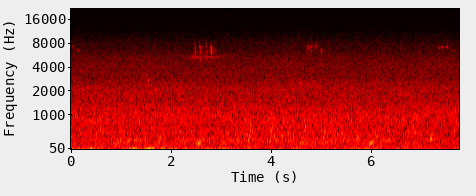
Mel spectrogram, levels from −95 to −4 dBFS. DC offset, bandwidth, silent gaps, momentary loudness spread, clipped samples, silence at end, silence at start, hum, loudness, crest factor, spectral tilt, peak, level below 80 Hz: under 0.1%; over 20 kHz; none; 3 LU; under 0.1%; 0 s; 0 s; none; -52 LUFS; 20 dB; -4.5 dB/octave; -28 dBFS; -54 dBFS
